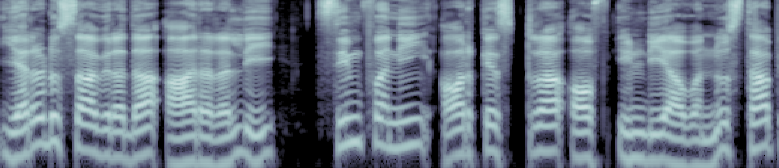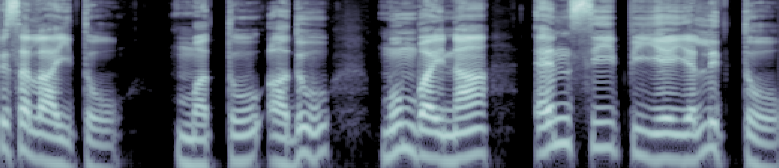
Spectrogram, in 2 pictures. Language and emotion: Kannada, neutral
